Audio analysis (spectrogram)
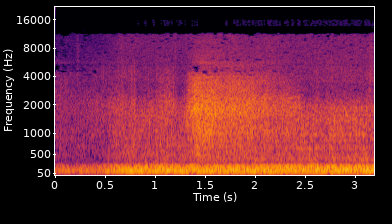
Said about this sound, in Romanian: Respirații puternice pe gură. Asta e înregistrare cu el. El respiră.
